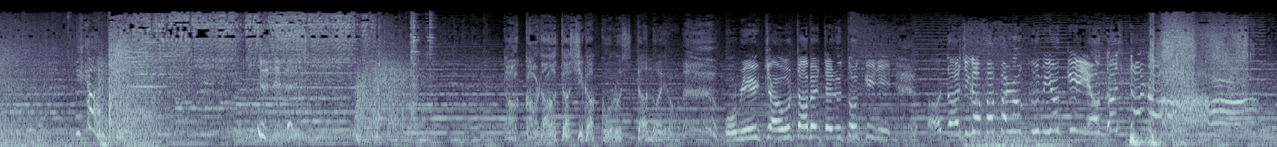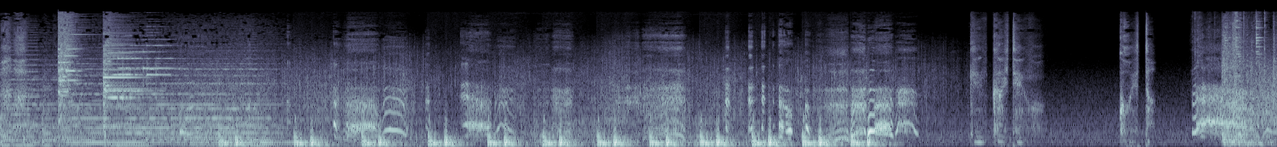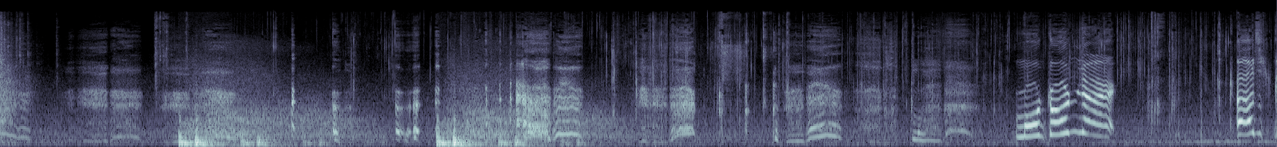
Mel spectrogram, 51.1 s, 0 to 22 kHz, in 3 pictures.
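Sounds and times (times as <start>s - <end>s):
woman groaning and gasping: 21.5s - 24.7s, 25.6s - 29.3s, 40.8s - 47.3s.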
